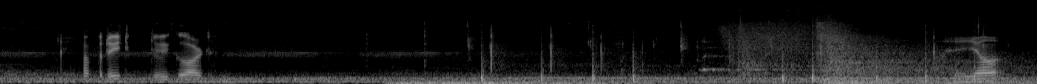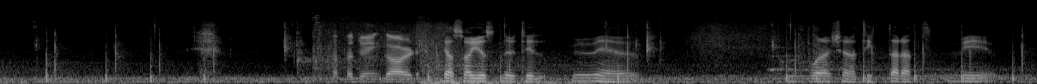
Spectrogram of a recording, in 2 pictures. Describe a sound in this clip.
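Footsteps tap on a hard tiled floor at a walking pace.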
